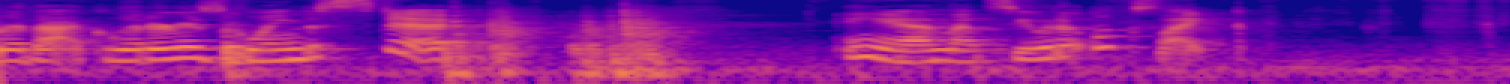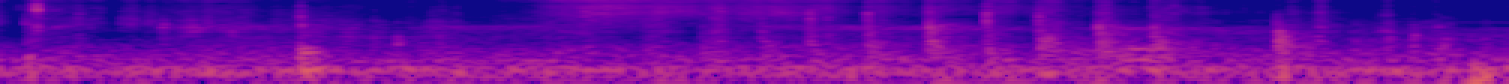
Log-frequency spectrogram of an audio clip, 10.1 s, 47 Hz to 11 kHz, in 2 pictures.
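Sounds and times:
paper handling: 4.4s - 9.9s
glitter sliding on paper: 4.5s - 9.0s.

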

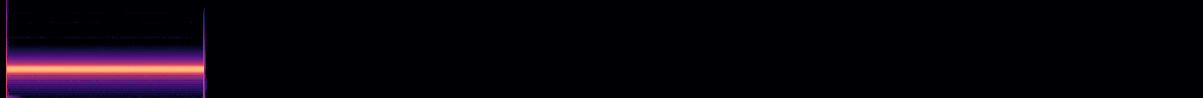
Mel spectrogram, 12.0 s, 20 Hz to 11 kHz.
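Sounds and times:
high-pitched test tone beep: 0.1s - 2.1s.

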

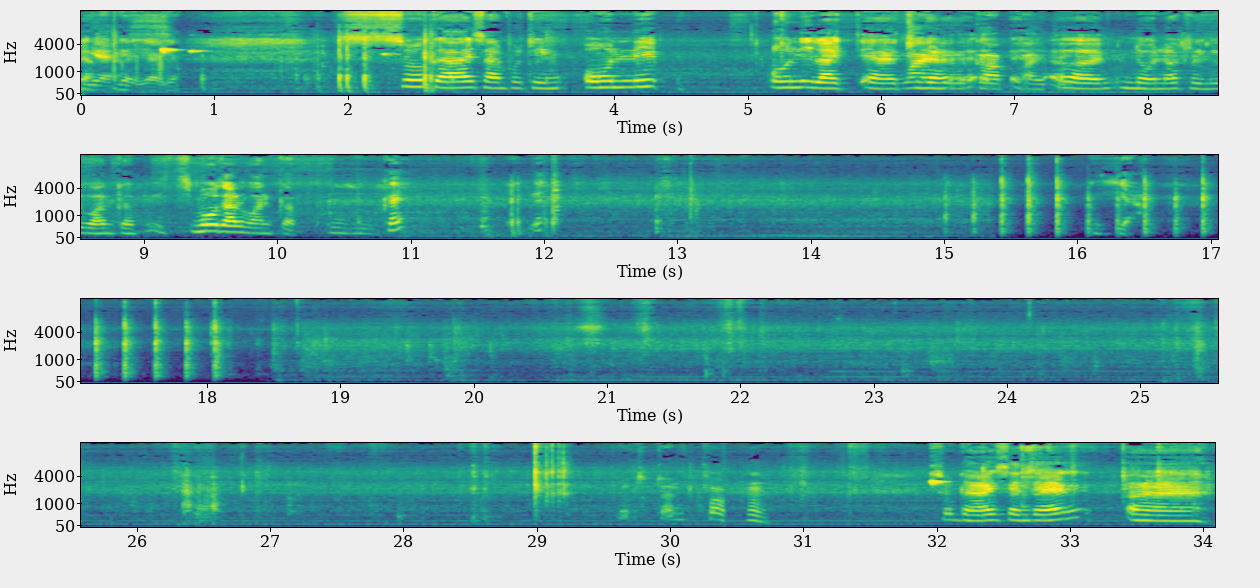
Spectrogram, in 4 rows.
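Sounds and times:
low steady hum: 18.5s - 34.0s.

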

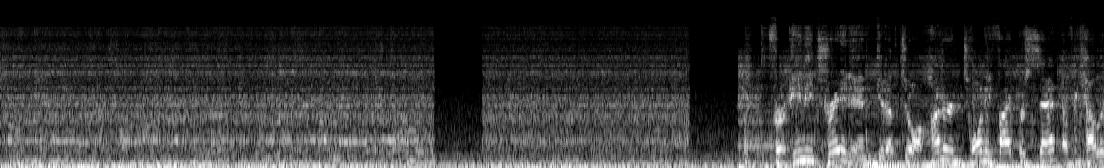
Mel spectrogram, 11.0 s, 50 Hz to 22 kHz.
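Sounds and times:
radio static and hiss: 0.0s - 7.0s
low rumble: 0.0s - 10.2s
faint radio program audio: 0.0s - 11.0s.

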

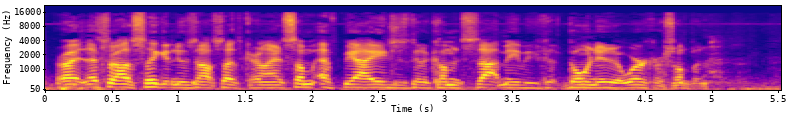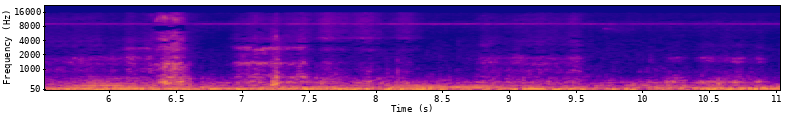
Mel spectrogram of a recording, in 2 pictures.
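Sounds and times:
low steady hum: 0.0s - 11.0s
person breathing into microphone: 5.0s - 11.0s.

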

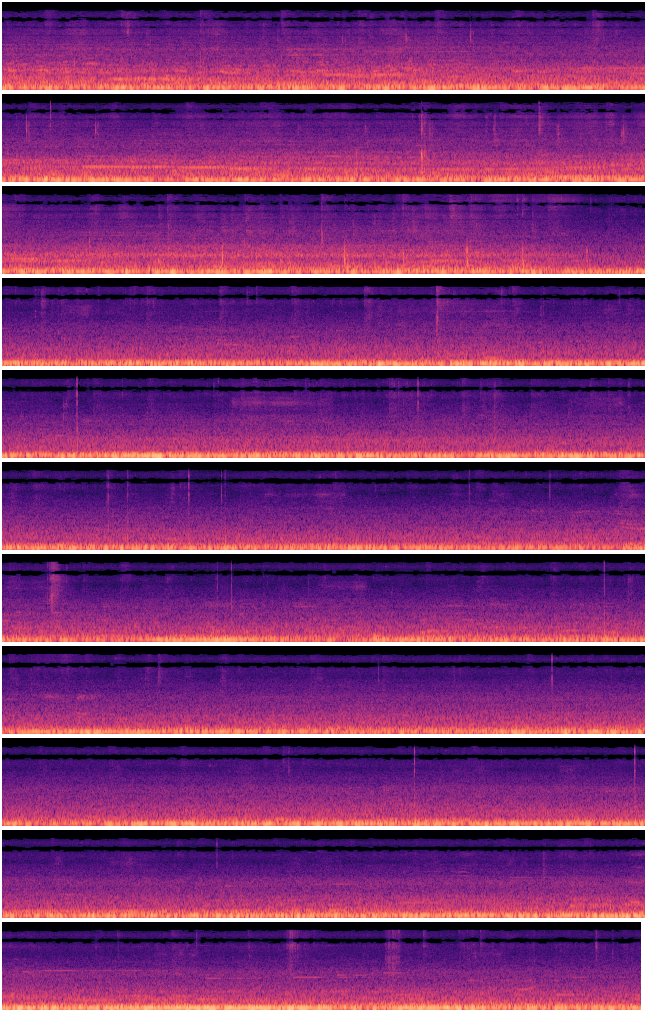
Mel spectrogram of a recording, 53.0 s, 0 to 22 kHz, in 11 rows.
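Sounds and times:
distant voices: 0.0s - 53.0s
low city rumble: 0.0s - 53.0s.

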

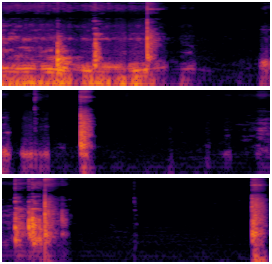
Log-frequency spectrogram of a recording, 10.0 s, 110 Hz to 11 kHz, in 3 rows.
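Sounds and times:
sledgehammer striking stone: 4.3s - 4.6s, 9.8s - 10.0s.

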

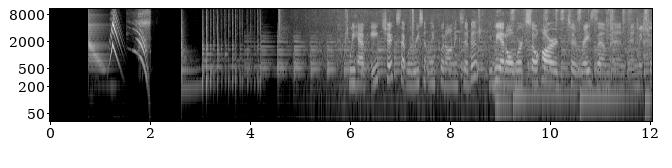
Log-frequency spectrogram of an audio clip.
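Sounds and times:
cartoon boing glide: 0.8s - 2.0s
falling pitch glide: 1.0s - 2.0s.

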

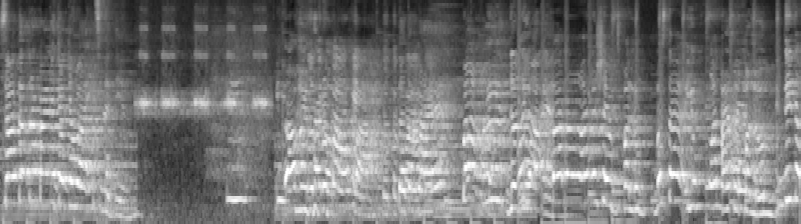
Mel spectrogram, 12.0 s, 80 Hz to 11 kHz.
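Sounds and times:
cricket chirps: 2.0s - 4.2s.

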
